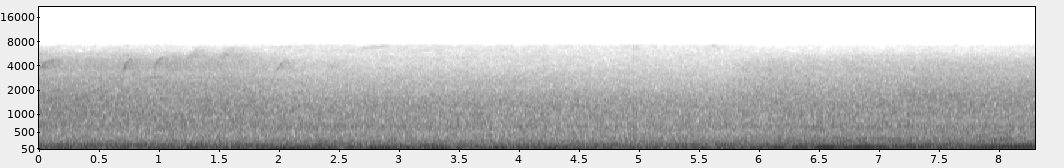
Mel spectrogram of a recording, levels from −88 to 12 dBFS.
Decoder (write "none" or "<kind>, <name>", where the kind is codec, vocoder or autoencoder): none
